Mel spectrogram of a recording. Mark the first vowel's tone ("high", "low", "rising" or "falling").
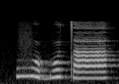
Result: falling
